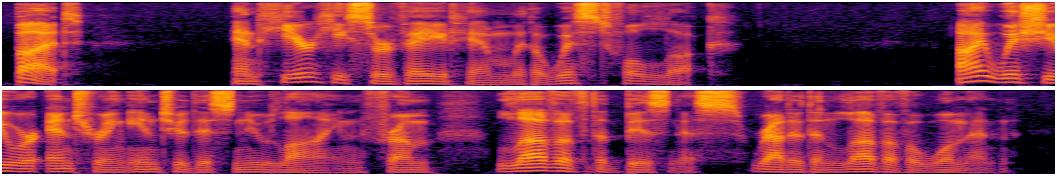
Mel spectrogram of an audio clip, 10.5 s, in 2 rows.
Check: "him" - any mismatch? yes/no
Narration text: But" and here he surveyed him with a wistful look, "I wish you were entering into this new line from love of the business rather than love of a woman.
no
